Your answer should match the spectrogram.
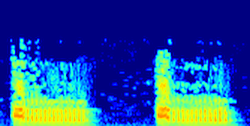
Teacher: وينتج من هذا أن طرف اللسان يكرر القرع لمخرج الراء، فيكون النطق هكذا أر أر. · Term: التكرير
